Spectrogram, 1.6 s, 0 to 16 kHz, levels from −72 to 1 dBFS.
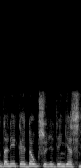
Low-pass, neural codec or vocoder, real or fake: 7.2 kHz; codec, 16 kHz, 16 kbps, FunCodec, trained on Chinese and English, 50 frames a second; fake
